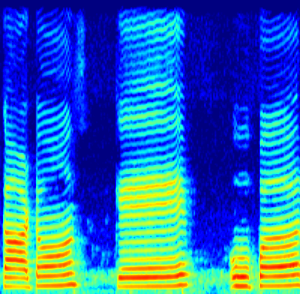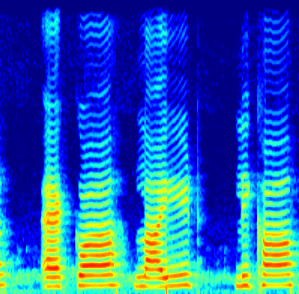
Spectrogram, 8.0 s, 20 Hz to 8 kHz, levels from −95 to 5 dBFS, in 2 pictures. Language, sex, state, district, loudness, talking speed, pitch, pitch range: Hindi, female, Punjab, Fazilka, -12 LUFS, 45 wpm, 265 Hz, 245-280 Hz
